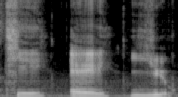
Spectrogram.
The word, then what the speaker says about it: tau: kick in its step right and then we pronounce it as t a u tau and tau is a greek letter okay so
